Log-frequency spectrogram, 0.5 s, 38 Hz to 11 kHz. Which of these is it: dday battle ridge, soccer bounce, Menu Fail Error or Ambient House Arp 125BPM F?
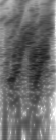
Menu Fail Error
